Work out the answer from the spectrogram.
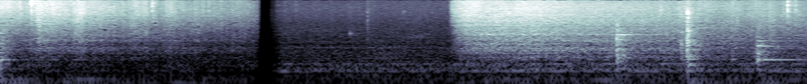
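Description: Vegetable and oats mixture sizzling in a steel kadai, stirred and scraped with a wooden spatula. The sizzle fades and breaks off about two seconds in, then starts again suddenly and louder a little past the middle as water drops are sprinkled onto the hot mixture, with a few sharp knocks of the spatula on the pan.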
